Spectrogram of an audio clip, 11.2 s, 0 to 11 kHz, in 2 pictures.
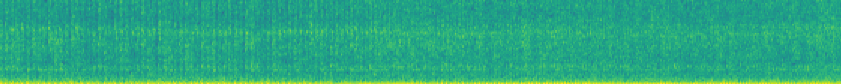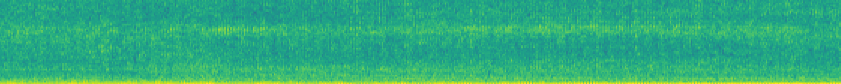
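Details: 1946 Ford tractor (called both 2N and 9N), 3rd start after full engine gasket set, carb rebuild, valve seals, bent exhaust valve fix, and timing and carb tuning: low, even four-cylinder thump easing from a brief rev into a steady idle with no misses; normal idle.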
